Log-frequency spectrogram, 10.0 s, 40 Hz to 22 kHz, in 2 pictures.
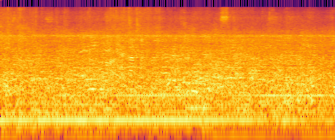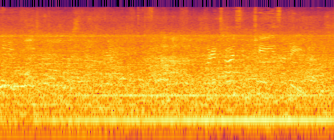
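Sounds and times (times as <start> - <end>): indistinct chatter of shoppers: 0.0 - 10.0.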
